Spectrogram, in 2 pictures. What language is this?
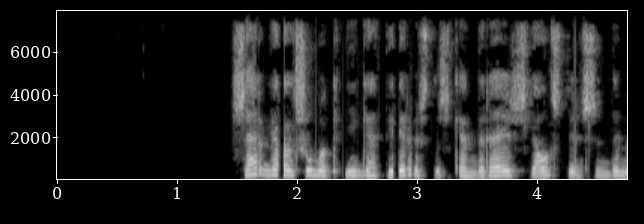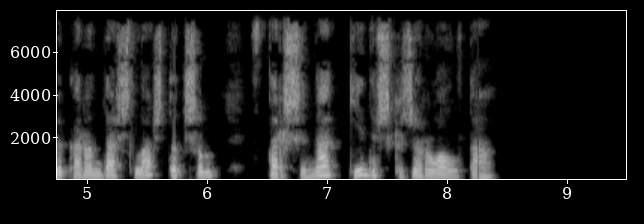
Western Mari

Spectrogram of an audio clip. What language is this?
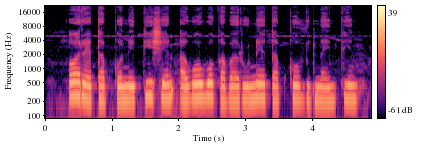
Kalenjin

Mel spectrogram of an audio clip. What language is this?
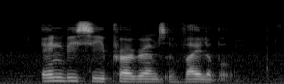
English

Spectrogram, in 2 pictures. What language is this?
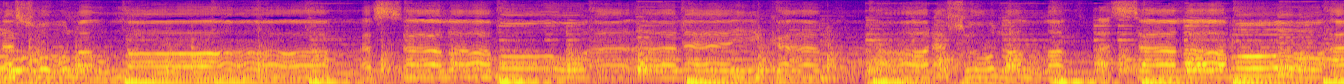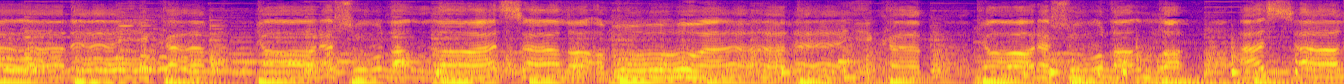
Turkish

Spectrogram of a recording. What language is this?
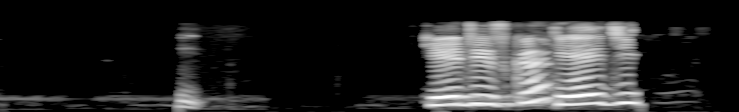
Tamil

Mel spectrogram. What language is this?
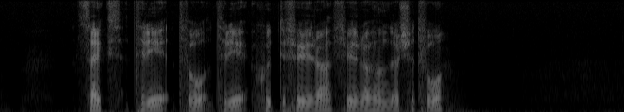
Swedish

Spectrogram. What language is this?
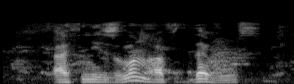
Kabyle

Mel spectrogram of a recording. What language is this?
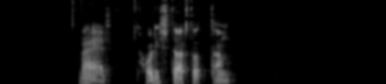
Hungarian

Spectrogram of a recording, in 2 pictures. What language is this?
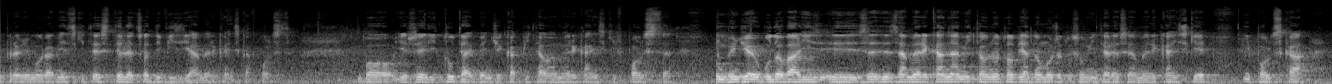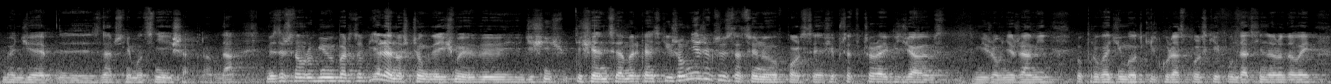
Polish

